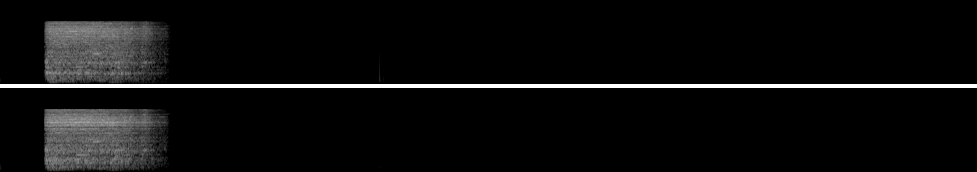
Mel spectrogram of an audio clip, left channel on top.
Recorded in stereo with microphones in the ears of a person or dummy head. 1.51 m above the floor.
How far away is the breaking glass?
About 1.4 m.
